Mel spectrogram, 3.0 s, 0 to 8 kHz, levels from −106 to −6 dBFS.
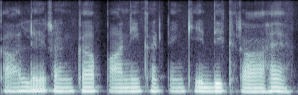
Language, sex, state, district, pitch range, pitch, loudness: Hindi, male, Assam, Kamrup Metropolitan, 120-130 Hz, 125 Hz, -17 LUFS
